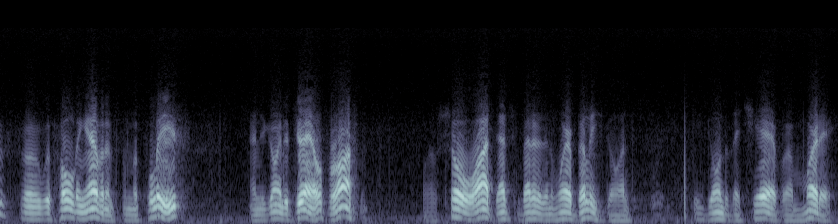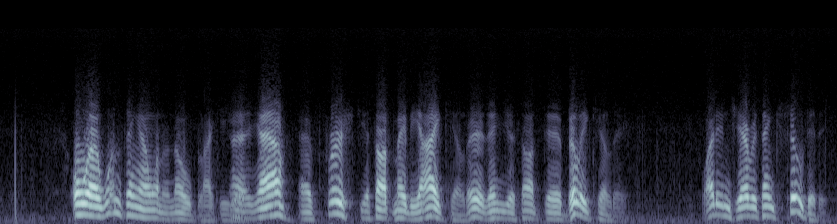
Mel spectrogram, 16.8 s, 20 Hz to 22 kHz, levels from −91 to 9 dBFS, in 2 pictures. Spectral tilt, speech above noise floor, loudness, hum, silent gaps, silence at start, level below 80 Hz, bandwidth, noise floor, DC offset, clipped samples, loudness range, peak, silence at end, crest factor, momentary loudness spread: -10 dB/octave; 36 dB; -21 LUFS; none; none; 0 s; -58 dBFS; 3.9 kHz; -57 dBFS; under 0.1%; under 0.1%; 5 LU; -4 dBFS; 0.2 s; 18 dB; 14 LU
